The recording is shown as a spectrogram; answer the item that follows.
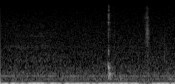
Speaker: you can probably hear that it's clicking because it doesn't want to doesn't want to acknowledge that the battery is there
